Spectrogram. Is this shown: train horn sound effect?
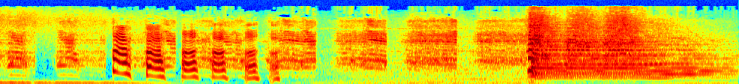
yes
